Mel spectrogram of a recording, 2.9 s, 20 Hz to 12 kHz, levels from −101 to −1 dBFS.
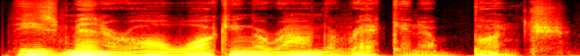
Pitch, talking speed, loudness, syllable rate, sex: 90 Hz, 230 wpm, -19 LUFS, 5.3 syllables/s, male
